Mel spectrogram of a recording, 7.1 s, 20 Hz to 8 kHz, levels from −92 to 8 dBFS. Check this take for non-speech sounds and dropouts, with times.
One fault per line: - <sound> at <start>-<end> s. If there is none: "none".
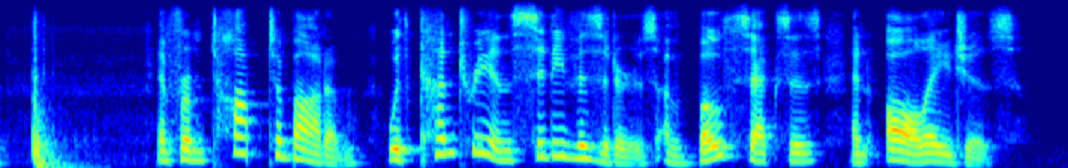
- thud at 0.2-0.8 s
